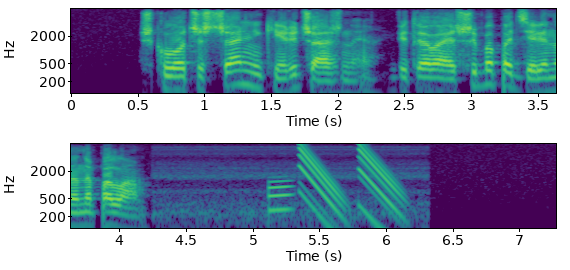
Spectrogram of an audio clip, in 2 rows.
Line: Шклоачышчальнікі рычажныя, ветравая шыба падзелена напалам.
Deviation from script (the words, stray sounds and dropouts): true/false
true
